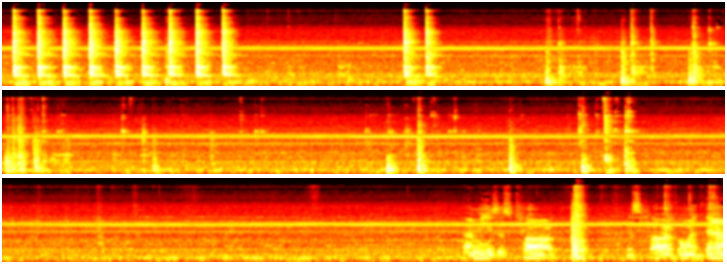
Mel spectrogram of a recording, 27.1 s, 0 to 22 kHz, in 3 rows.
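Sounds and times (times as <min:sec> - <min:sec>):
steady high-pitched tone: 0:23.8 - 0:27.0.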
